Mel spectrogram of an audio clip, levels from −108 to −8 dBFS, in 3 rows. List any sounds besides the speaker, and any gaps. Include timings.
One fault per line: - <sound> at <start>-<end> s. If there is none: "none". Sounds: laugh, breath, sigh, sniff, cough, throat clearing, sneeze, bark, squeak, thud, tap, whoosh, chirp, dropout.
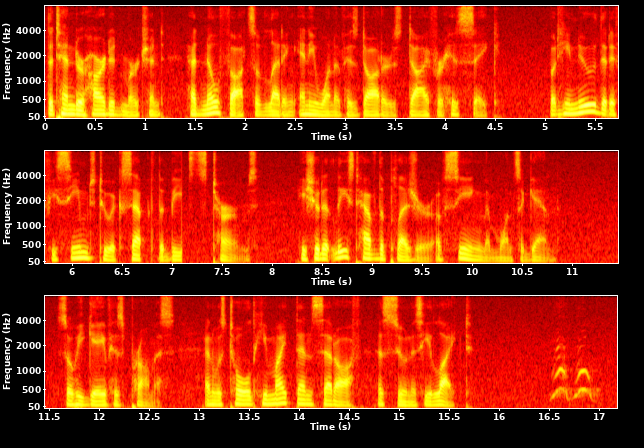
- dropout at 7.1-7.2 s
- bark at 16.5-17.0 s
